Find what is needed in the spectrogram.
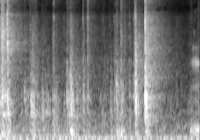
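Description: Several sharp, irregular plastic clicks and knocks from an air purifier's panel and filter parts being handled, over a steady low hum.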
